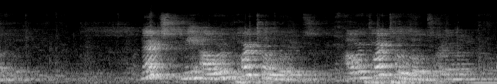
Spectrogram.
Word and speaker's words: parietal: You were correct, but those aren't the ways that you pronounce them. It's the frontal lobe, parietal lobe, occipital lobe, and temporal lobe, okay?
